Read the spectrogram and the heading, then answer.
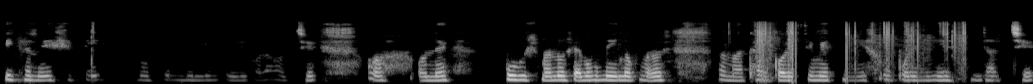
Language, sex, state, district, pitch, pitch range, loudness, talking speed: Bengali, female, West Bengal, Purulia, 195 Hz, 190-210 Hz, -23 LUFS, 120 wpm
